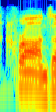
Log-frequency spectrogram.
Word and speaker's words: Crohn's: I think it's Crohn's. I don't know if it's Crohn's. – Crohn's, yes. – Crohn's, okay. C-O-R-H-N-A. Yeah, Crohn's disease.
